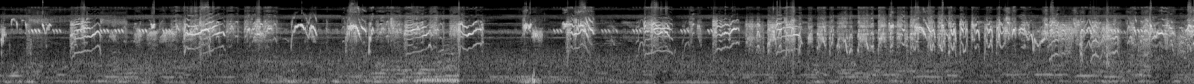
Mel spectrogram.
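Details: Provoked white-rumped shama, kept as a fighter, delivers dense high-pitched song: quick chattering trills, clear upward whistles and scratchy notes in repeated bursts with brief gaps, a soft background hum throughout.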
